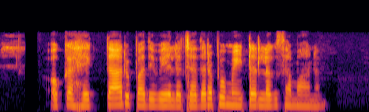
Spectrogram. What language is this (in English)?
Telugu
